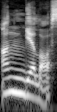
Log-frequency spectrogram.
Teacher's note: hard G is like G like the G in golf but if you have two Gammas together the first one gets nasalized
